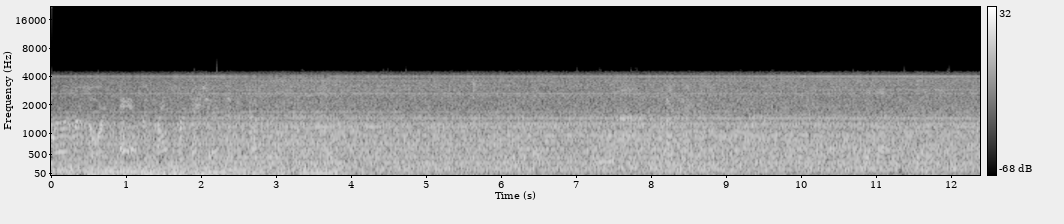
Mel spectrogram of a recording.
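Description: Walt Disney World monorail running, heard from inside the front cab: a steady rumble and hiss of the train on its beam. The low rumble eases about four seconds in.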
